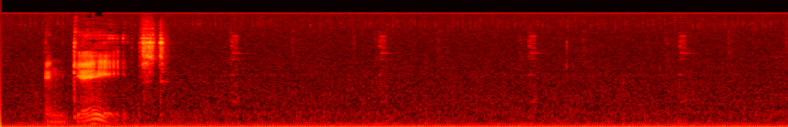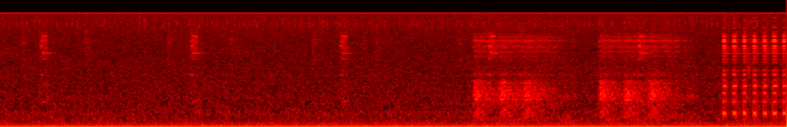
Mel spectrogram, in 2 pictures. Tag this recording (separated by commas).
monologue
